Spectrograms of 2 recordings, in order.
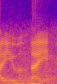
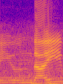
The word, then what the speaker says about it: Hyundai: Poi si passa il Conrad, che è un hotel, dopo l'hotel ci sta il centro commerciale della Hyundai. In coreano, tra l'altro, non si dice Hyundai ma si dice Hyundai.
